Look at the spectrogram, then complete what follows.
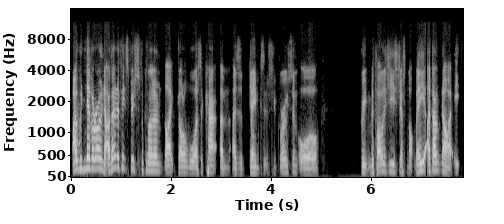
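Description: A man's voice: a little high, lively intonation, quick pace, a bit bright, no room sound. Man, podcast co-host, casual, enthusiastic rambling, close dry room, lo-fi dullness. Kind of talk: casual chat.

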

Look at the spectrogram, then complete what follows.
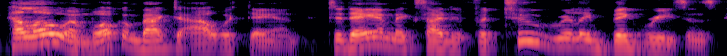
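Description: A man's voice: mid-range voice, big pitch swings, moderate pace. A man hosting a casual interview podcast, talking in a campy, familiar way with emphatic repeats. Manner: campy, uses "honey", repeats himself for emphasis. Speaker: podcast host.

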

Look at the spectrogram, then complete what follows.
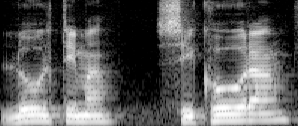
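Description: An actor playing a blustering, hot-tempered landowner and former officer in a radio drama, emphatic, sarcastic and grumbling. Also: male voice, mid-range voice, fairly even intonation, takes it slowly, clear, resonant tone, natural voice. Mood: tense, insistent. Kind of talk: theatrical radio drama acting.

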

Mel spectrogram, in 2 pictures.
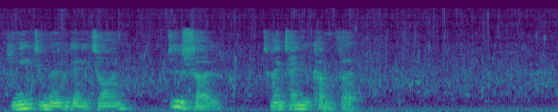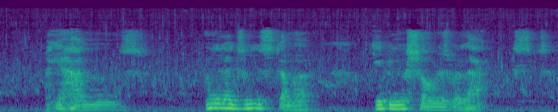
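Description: A man leading a guided sleep meditation as a teacher, speaking in soothing, measured short phrases. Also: lowish voice, sing-song. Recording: roomy echo, running water noise behind. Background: trickling stream water nature sounds.

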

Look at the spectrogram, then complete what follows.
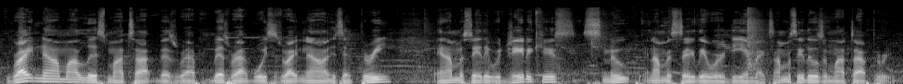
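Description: A young man with a very deep, low voice hosts a casual podcast on his own. He rambles and restarts his sentences often, thinking out loud. Faint music plays softly behind him. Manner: rambling, full of restarts and fillers. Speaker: podcast host. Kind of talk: casual solo podcast talk.

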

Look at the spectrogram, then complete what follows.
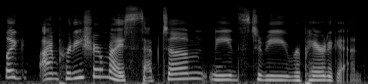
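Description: A woman's voice: fairly high pitch, expressive, moderate pace, no echo. A young woman from Michigan co-hosting a casual podcast, sounding congested and telling rambling stories. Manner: chatty, rambling storyteller. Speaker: podcast co-host. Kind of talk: casual chat.

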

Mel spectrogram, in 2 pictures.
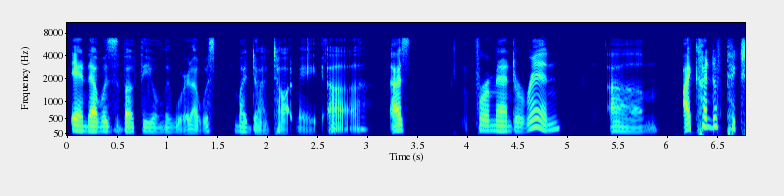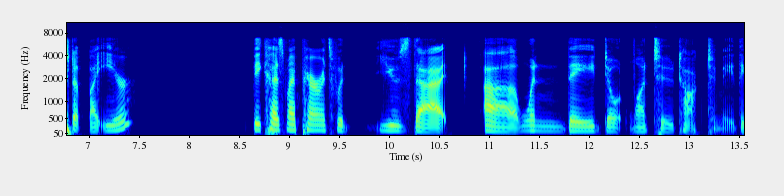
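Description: Woman guest chatting, pitch jumps all over, kinda muffled dry audio, trips over her words a lot. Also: moderate pace, dry recording. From Canada. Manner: animated, self-interrupting with restarts and laughs. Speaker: concept artist, guest. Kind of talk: conversational interview.

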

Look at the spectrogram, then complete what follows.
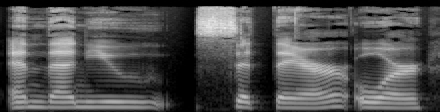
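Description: A woman hosting a podcast in a casual chat, with a playful, slangy and expressive way of talking. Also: fairly low pitch, slow, clear, resonant tone, dry recording, clean studio sound. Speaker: podcast host.

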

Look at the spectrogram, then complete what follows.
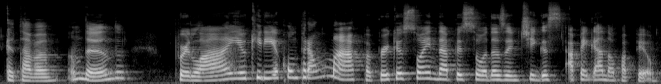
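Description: A woman hosting a casual podcast interview, relaxed and asking follow-up questions. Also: a little high, moderate pace.

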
